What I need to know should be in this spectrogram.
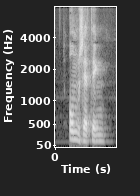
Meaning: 1. conversion (the process of converting things from one state to another) 2. translation
- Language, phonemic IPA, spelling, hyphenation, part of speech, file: Dutch, /ˈɔmˌzɛ.tɪŋ/, omzetting, om‧zet‧ting, noun, Nl-omzetting.ogg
